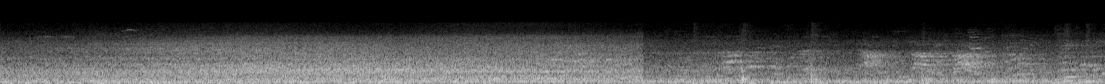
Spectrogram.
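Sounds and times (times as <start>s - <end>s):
passenger train rumbling past: 0.0s - 11.0s.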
